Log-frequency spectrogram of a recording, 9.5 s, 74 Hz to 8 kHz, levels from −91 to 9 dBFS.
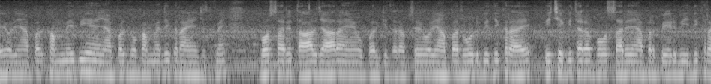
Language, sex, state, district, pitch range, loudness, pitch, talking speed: Hindi, male, Bihar, Jamui, 125-135 Hz, -18 LUFS, 130 Hz, 280 wpm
